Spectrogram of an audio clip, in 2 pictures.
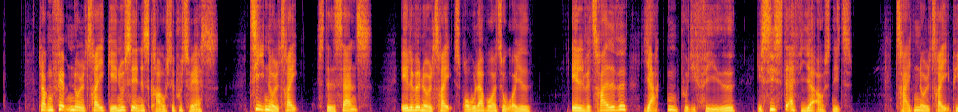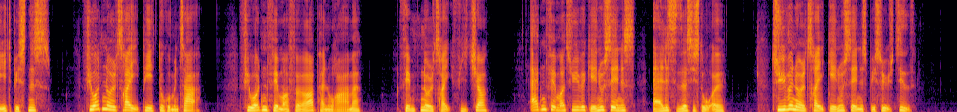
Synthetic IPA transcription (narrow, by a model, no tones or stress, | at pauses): kʰlɒ̽ɡ̥n̩fem̰nɔ̽lt͡sʰʁɛ̰ːɡ̥enusen̰əskʰʁɑ̈ʊsəpʰɒ̽t͡sʰʋæɐs | t͡sʰḭːnɔ̽lt͡sʰʁɛ̰ː | sd̥eðˠsæn̰s | elʋənɔ̽lt͡sʰʁɛ̰ːsb̥ʁɔʊlæb̥o̝ʁɑ̈t͡sʰo̝ːɐiəð̞ˠ | elʋət͡sʰʁaðˠʋə | jɑ̈ɡ̥̚d̥n̩pʰɒ̽d̥ifeːðˠə | d̥esisd̥əæfiːɐʔɑ̈ʊsnid̥ | t͡sʰʁad̥n̩ːɔ̽lt͡sʰʁɛ̰ːpʰe̝ed̥b̥esnes | fjo̝ɐd̥n̩ːɔ̽lt͡sʰʁɛ̰ːpʰee̝d̥̚ːo̝kʰument͡sʰɑ̰̈ː | fjo̝ɐd̥n̩fem̰ɒ̽fɶɐpʰæno̝ʁɑ̈ːmæ | femd̥n̩ːɔ̽lt͡sʰʁɛ̰ːfiɕɐ | ʔæd̥n̩fem̰ɒt͡sʰyːʋəɡ̥enusen̰əs | ælət͡sʰiːð̞ˠɐshisd̥o̝ɐ̰jə | t͡sʰyːʋənɔ̽lt͡sʰʁɛ̰ːɡ̥enusen̰əsb̥e̝sø̰ːst͡sʰið̰ˠ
